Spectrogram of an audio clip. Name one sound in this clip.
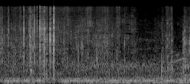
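Dry leaves rustle as a hand handles a corn cob.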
